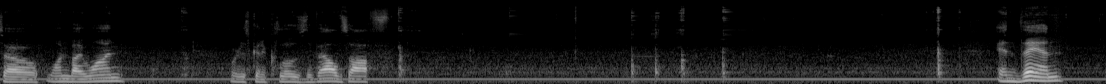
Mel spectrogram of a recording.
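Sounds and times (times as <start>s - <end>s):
generator humming: 0.0s - 11.0s
torch valve clicks: 5.0s - 7.7s.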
